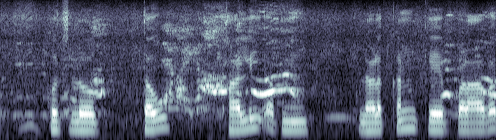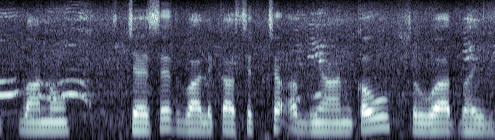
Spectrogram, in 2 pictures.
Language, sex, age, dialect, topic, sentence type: Bhojpuri, male, 18-24, Northern, banking, statement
